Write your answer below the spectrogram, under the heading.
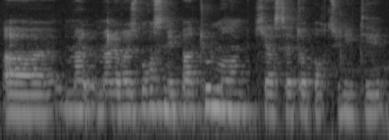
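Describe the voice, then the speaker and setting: A young woman in her twenties talks in a flat, even tone. She pauses often and restarts her sentences as she answers questions. The room is echoey, with faint ambient noise behind her. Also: medium pitch, recorded from a distance. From Congo (DRC), raised in South Africa. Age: 20s. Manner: hesitant, many fillers and restarts. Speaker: interviewee, master's student. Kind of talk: interview answers.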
